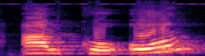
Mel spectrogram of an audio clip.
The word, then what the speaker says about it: alcohol: Alcohol, a sílaba tônica é ol, a última, em português é álcool.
